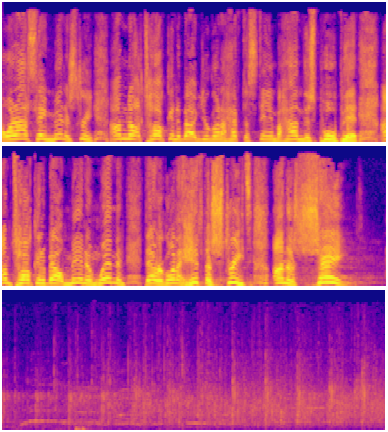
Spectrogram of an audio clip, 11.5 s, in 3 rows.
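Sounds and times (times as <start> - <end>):
speech: 0.0 - 7.5
audience clapping: 7.6 - 11.5.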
